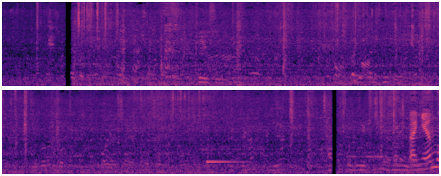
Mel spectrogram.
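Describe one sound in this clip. A steady low drone of an aircraft cabin fills the air.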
